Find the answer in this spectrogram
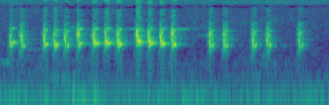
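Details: A fast series of bubbly Sooty-headed bulbul notes, sung to provoke other bulbuls to sing back, slowing into a few spaced single notes toward the end.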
